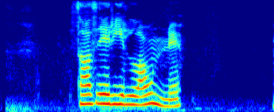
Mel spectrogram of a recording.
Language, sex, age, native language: Icelandic, male, 9, Icelandic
